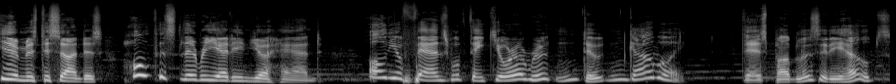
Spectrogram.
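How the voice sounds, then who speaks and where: Over faint music in the background, a man with a high pitch speaks at a fairly slow pace with very wide pitch swings. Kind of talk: 1940s radio acting. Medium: audio drama. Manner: eager, salesman-like.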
